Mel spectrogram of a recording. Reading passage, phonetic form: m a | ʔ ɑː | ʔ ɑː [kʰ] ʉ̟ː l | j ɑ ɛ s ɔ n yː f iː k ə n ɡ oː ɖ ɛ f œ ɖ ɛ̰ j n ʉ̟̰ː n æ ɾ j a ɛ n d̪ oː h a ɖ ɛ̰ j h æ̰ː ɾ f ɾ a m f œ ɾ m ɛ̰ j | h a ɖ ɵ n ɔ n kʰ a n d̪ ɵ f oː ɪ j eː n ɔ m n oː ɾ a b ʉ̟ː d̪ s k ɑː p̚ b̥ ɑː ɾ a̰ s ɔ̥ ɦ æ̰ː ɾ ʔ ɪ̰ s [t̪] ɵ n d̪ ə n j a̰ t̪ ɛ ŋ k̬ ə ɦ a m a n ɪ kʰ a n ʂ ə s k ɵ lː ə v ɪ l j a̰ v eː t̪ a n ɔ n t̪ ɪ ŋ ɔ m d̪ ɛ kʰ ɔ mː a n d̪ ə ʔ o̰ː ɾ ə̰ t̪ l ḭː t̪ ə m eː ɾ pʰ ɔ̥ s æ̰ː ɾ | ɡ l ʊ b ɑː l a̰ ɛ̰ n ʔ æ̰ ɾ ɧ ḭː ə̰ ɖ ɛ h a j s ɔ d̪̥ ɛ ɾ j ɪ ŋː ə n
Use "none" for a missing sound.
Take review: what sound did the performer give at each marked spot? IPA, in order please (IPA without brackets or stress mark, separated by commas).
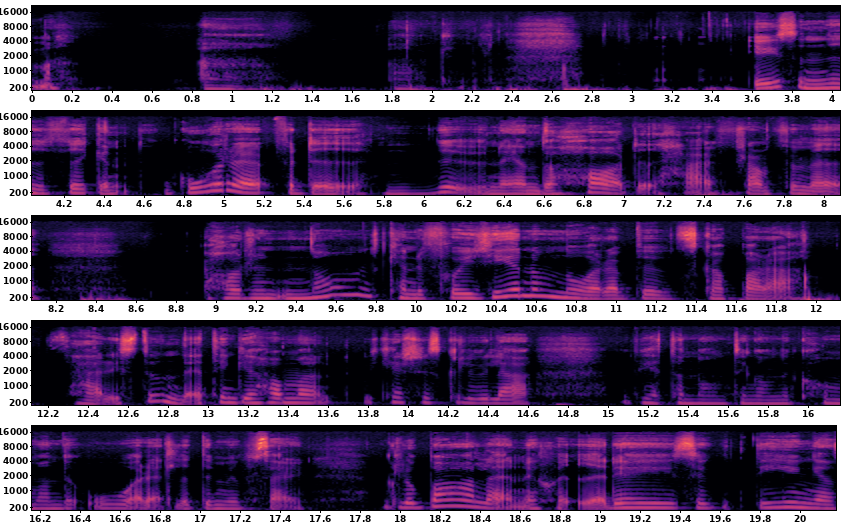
kʰ, t̪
